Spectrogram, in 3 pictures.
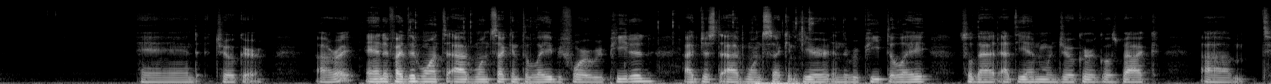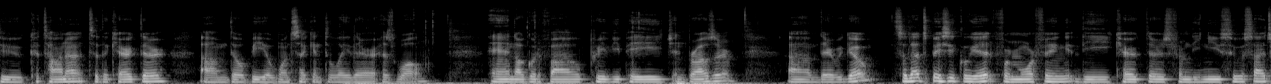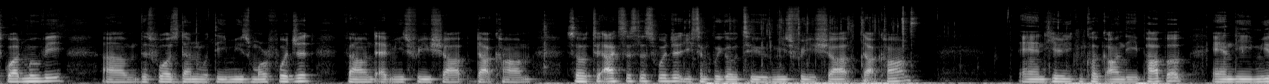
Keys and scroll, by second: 8.0 Return, 32.6-34.8 typing.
